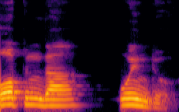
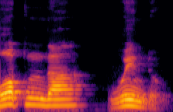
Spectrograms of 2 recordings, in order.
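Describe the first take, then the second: No difference in how they are said.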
